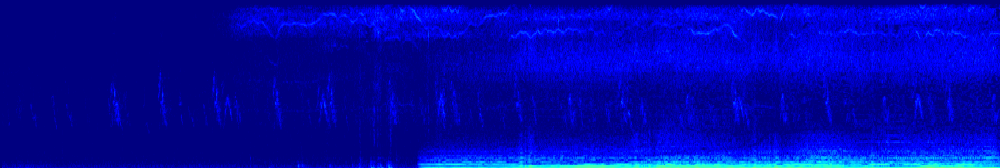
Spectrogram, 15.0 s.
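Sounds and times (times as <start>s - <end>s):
faint birdsong chirps: 0.0s - 15.0s
loud music with held tones: 6.3s - 15.0s.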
